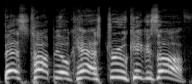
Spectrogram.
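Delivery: high, slow game-show host build-up; announcer voice. Acted. Host announcing the segment to co-hosts in a big showman voice.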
